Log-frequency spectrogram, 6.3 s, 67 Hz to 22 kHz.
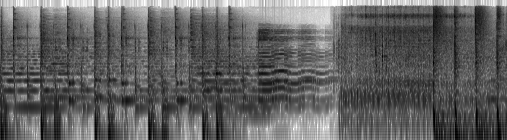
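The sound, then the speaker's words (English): A Master 2000 string trimmer engine cranking up, starting as rhythmic sputtering pulses with a whining tone, then settling into a steady, loud buzzing roar for the last couple of seconds. “Master 2000 string trimmer, cranking up to chow down on the crabgrass growing out of your driveway.”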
